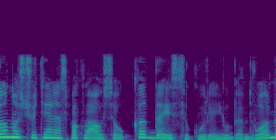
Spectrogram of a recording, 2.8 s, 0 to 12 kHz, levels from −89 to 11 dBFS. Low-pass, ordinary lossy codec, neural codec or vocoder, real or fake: 7.2 kHz; AAC, 48 kbps; codec, 16 kHz, 16 kbps, FunCodec, trained on Chinese and English, 50 frames a second; fake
